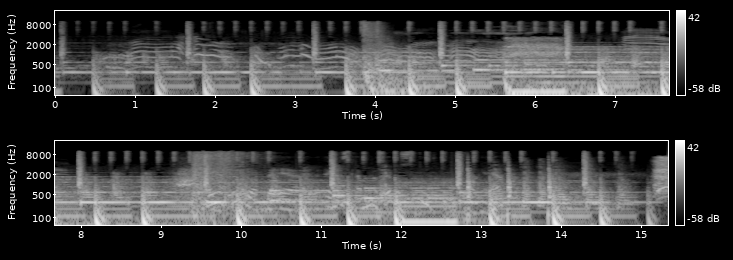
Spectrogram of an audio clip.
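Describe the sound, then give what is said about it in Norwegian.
A judge's gavel knocks sharply again and again in a steady, quick rhythm, woven into a loud musical intro with wavering, cry-like tones and no talking. “Du hører også dommer hammeren.”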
